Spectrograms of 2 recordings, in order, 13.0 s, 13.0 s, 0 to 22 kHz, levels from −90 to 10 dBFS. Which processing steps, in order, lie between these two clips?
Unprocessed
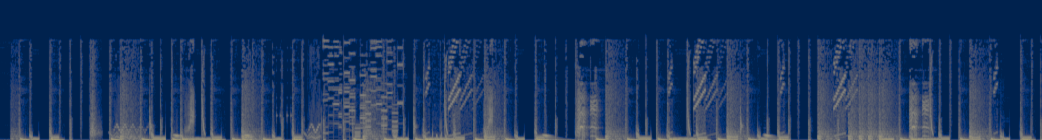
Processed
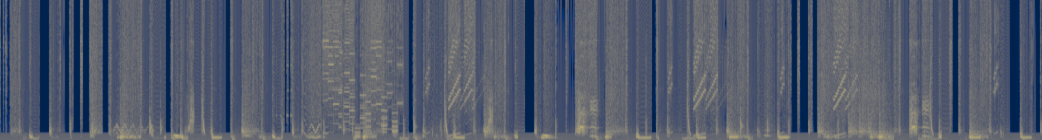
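switching spikes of -30 dBFS; LFO high-pass square 1.7 Hz 510–1500 Hz; buzz 100 Hz, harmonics 11, -55 dBFS -1 dB/oct; gain +8 dB

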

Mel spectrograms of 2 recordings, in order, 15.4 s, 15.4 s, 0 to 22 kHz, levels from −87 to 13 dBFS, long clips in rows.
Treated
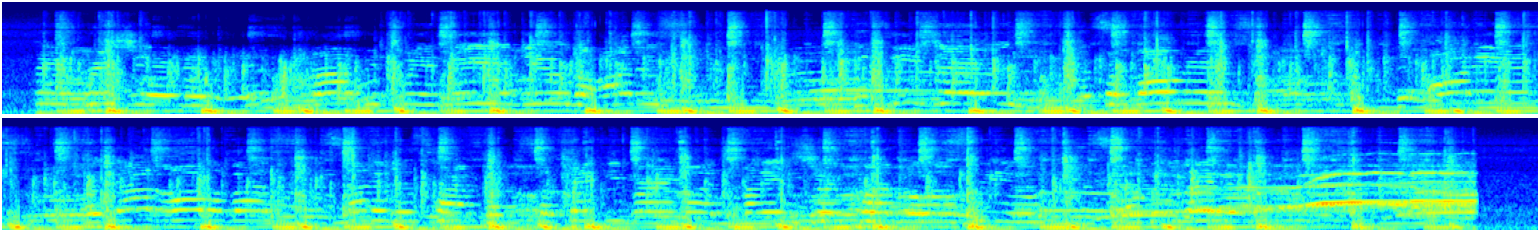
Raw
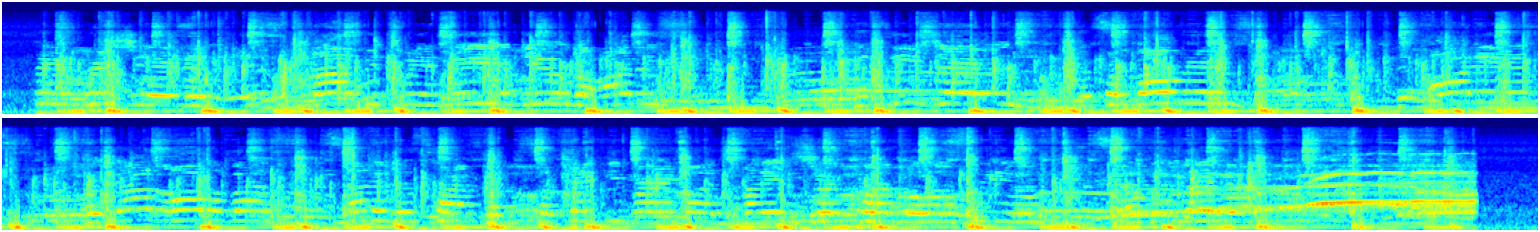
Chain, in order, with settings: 0.74–1.89 running mean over 9 samples; gain -3 dB

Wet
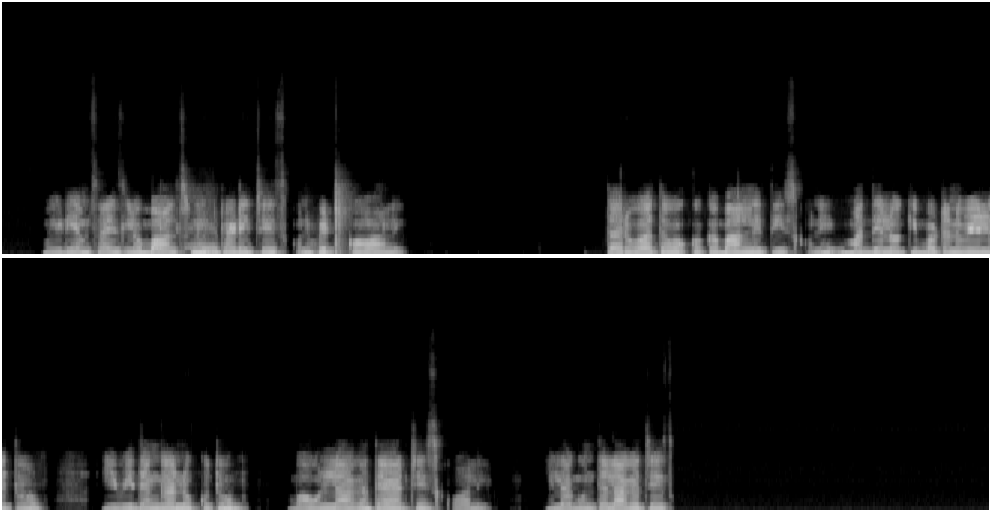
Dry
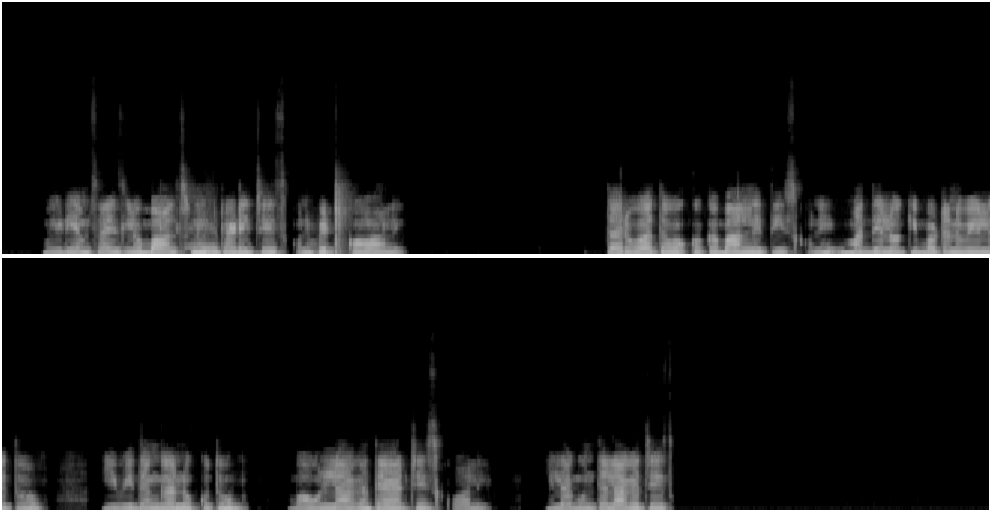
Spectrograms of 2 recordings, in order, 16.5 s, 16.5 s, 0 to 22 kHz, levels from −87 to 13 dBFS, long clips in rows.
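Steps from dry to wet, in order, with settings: 8.01–10.69 small resonant body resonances 2300/3300 Hz, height 17 dB; gain +5 dB

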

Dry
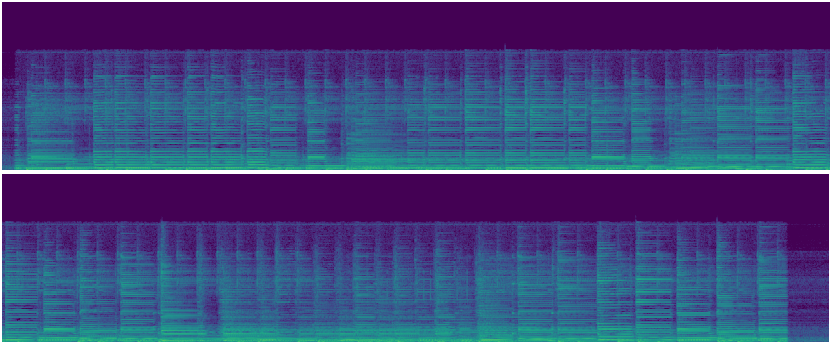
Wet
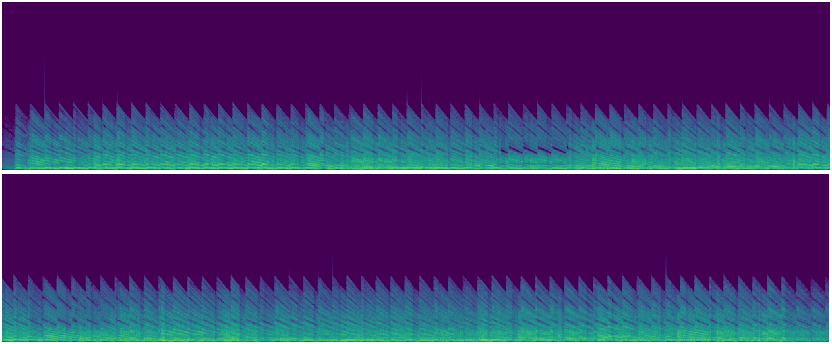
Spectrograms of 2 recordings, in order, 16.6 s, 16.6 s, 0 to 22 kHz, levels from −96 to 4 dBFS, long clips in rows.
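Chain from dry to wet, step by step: sample-and-hold 17×; air absorption 220 m; 10.67–11.29 negative-ratio compressor -34 dBFS, ratio -0.5; on a send: multi-head echo 0.166 s, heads all three, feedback 61%, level -14 dB; on the sum: pump 121 bpm, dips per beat 2, -10 dB, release 69 ms; notches 50/100/150/200/250/300/350 Hz; FFT band-pass 190–7500 Hz; 4.99–5.68 fixed phaser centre 540 Hz, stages 8; 8.56–9.37 bell 2900 Hz -7.5 dB 1.4 oct; shaped vibrato saw down 6.9 Hz, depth 250 cents; gain +8 dB

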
